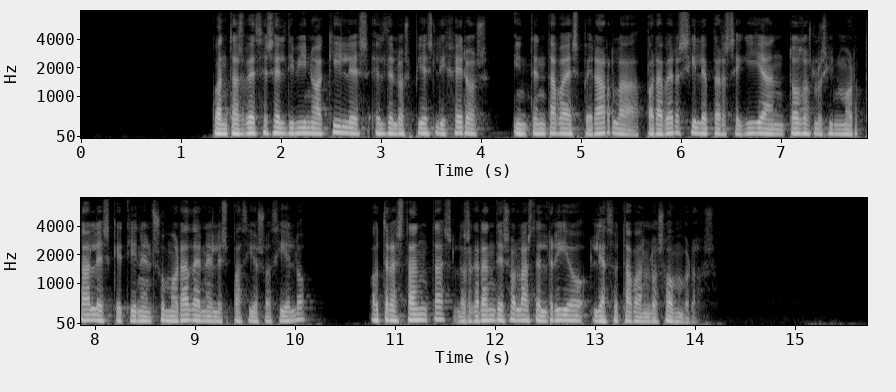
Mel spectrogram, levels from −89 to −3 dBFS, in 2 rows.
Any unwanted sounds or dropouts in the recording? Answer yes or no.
no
